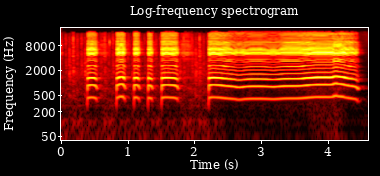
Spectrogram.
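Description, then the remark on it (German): A voice imitates a mournful, specially developed siren that sounds very sad: five short, whiny bursts in quick succession, then one long, steady, wavering wail that fades at the end. Loud, with no other sounds. “Aber wir haben ja noch eine ganz besondere Sirene, ja. extra nur für uns entwickelt.”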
